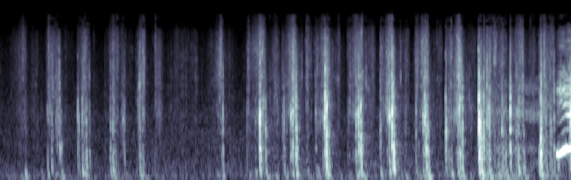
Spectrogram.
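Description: Tarot cards being shuffled make many soft, quick riffling strikes in a steady rhythm, faint at first and growing louder and busier in the second half.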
